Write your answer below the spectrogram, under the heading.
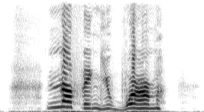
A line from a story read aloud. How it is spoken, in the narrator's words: Gusterson roared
